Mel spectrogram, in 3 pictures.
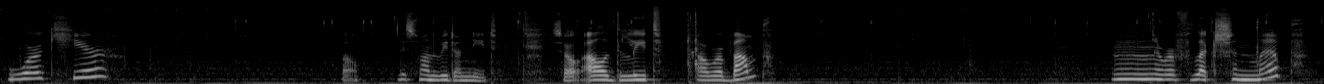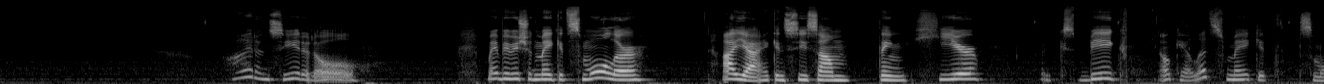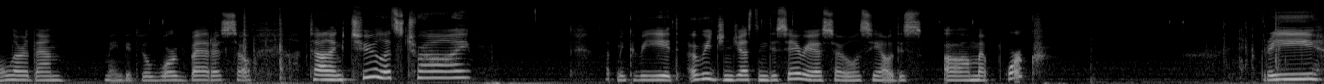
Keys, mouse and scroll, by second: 0.2 middle click, 1.3 scroll up 1, 1.5 middle click, 1.9 middle click, 2.0 middle click, 2.3 right click, 2.4 double right click, 3.2 click, 3.3 click, 3.6 click, 3.7 double click, 4.3 click, 5.4 middle click, 5.5 middle click, 5.7 click, 5.9 double click, 6.1 click, 6.3 click, 8.2 click, 9.0 middle click, 9.1 middle click, 9.2 scroll down 1, 9.5 middle click, 9.6 middle click, 10.3 click, 10.9 click, 11.5 right click, 11.6 right click, 12.1 click, 12.2 click, 12.6 click, 12.6 click, 13.2 click, 15.9 scroll up 1, 17.3 scroll down 1, 18.6 click, 23.6 click, 24.6 middle click, 24.7 middle click, 24.9-25.9 scroll up 1, 26.0 click, 26.1 click, 26.1 click, 26.2 click, 27.9 click, 28.1 click, 28.7 2, 28.9 Return, 29.0 Tab, 29.1 2, 29.3 Return, 32.1-33.1 scroll down 1, 33.1 click, 33.2 click, 33.6 click, 34.3-34.9 scroll up 1, 35.9 click, 38.2 click, 38.3 click, 38.7 3, 38.9 Return, 39.0 Tab, 39.1 3, 39.2 Return.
